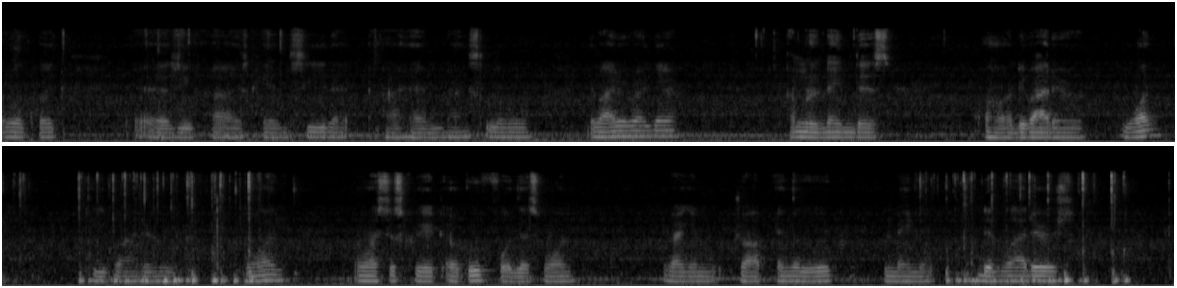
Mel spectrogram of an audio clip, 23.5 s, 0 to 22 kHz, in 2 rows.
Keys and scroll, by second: 2.2 ctrl+=.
